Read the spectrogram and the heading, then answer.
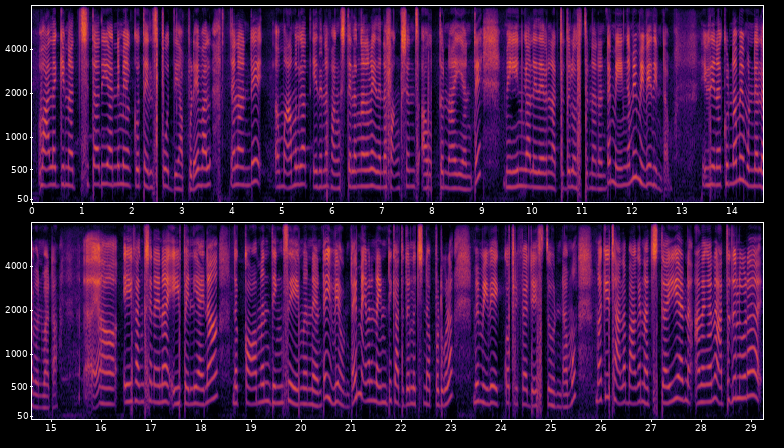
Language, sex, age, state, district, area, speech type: Telugu, female, 18-30, Telangana, Mahbubnagar, urban, spontaneous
